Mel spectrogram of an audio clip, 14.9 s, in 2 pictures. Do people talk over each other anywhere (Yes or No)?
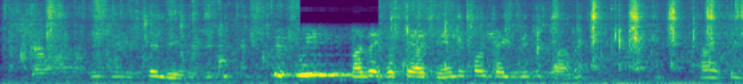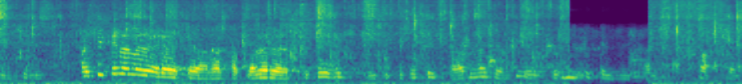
Yes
